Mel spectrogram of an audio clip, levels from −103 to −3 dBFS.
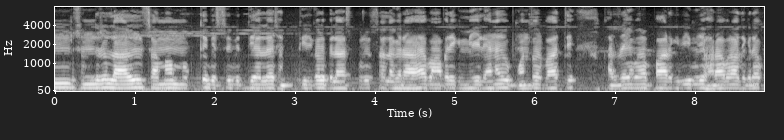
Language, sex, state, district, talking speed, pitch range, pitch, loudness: Hindi, male, Chhattisgarh, Bilaspur, 225 wpm, 120-130 Hz, 125 Hz, -16 LUFS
